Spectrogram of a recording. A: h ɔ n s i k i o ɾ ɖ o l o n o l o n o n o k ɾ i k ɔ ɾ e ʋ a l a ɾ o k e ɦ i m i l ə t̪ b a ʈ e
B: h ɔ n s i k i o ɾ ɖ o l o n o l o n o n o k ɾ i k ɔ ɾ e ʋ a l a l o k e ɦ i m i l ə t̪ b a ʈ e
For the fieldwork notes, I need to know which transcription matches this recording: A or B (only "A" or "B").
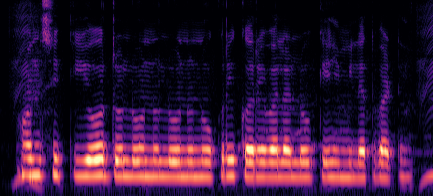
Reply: B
